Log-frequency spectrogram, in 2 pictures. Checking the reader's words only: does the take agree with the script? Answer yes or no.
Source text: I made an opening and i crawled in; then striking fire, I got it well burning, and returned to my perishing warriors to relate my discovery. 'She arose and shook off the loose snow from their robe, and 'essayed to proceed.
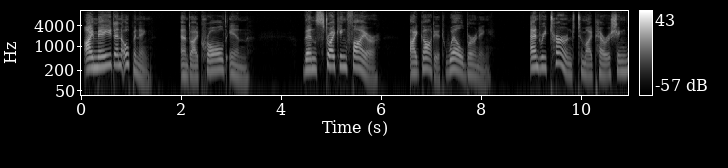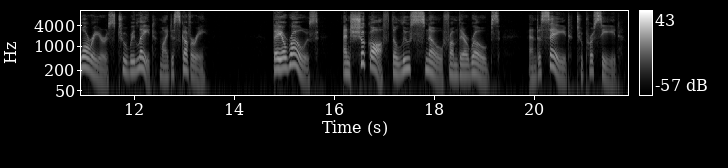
no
